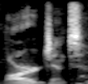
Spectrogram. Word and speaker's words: L'Argent: We need to pronounce our R's. So L'Argent, like Steve L'Argent.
